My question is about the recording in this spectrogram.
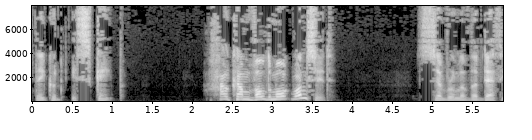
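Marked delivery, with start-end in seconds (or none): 2.1-3.8 high loud cheeky challenge; provoking boy. A narrator's reading. Harry provoking the Death Eaters, high loud cheeky. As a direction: taunt them with the name.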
